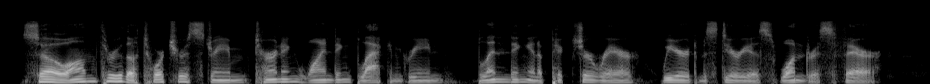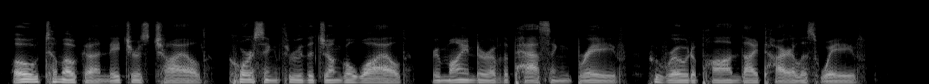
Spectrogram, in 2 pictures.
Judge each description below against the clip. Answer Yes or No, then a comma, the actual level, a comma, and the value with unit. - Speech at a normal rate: No, slow, 130 wpm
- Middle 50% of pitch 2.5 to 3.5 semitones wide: Yes, average, 3.0 semitones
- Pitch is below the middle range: Yes, very low, 95 Hz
